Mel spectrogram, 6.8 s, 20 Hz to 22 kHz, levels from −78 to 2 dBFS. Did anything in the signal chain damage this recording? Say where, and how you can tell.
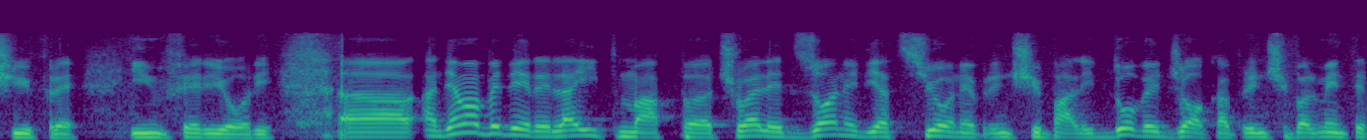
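Yes. Gain pumping runs throughout, with a gain swing of around 20 dB. This likely comes from microphone gain set far too high, with a fast limiter in call processing clamping every peak.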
